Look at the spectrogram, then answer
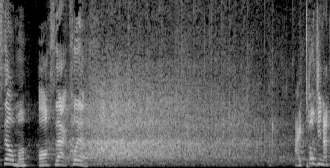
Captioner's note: laughter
